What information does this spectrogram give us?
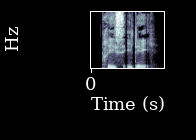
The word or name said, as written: prisidé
